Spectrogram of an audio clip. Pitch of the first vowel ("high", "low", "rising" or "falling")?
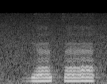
high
